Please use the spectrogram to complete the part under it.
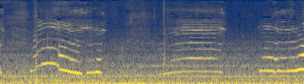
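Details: Mungle, a muzzled Doberman/collie cross riding in a car, calls for his lost toy, the Moromom. He gives long, high, tonal whines that rise and fall, one after another, over a steady low engine rumble.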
